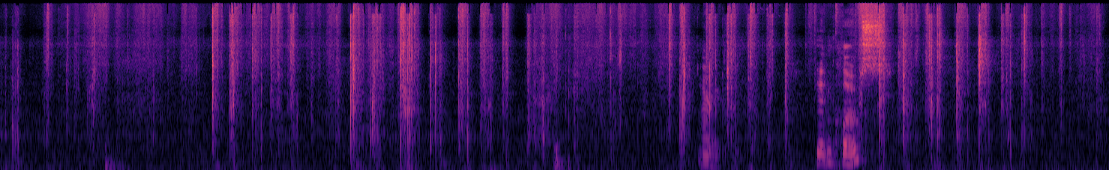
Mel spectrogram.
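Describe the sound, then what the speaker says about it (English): Tarot cards riffle and snap in repeated shuffling bursts, close up, while a person talks quietly in between. "I like to shuffle till the cards feel a little heavy."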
